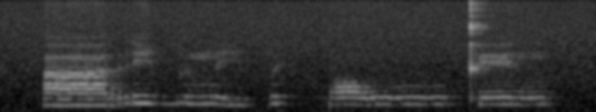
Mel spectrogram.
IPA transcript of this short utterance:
aː˨ r i˦ b ɪ˦ m ɾ i˨ p ɪ˦ ɡ͡b ɔ˦ w uː˦ kʼ e˦ n

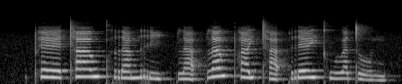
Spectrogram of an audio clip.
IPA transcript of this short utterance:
pʰ ɛː˧ tʰ aː˦˥ w kʰ r a˦˥ m r iː˨˩ k̚ p l a˨˩ ʔ p l a˥˩ w pʰ a˦˥ j tʰ a˨˩ ʔ p r ɛː˥˩ j kʰ w u˦˥ a̯ t o˧ n

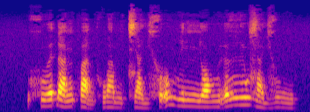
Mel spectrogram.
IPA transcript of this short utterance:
x u˨˦ ə̯ ɗ a˨˦ ŋ f a̰˧˨ n h w a̤˨˩ m t͡ɕ a̤˨˩ j x o̰˧˥ v i˧ n ɲ ɔ˧ v ɨ̰˧˥ ə̯ ɣ ɨ˧ w z a̤˨˩ j ɣ ṳ˨˩ ŋ

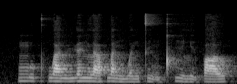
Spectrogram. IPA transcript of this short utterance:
m u˦ pʰ w a˦ n n̪ ɥ ɛ˦ n l ä˨˦ p w a˧ n m w ə˨˦ n t̪ ḭ˨˩ ŋ pʰ i˥˨ l ḭ˨˩ p ɑ˨˦ ʊ̯

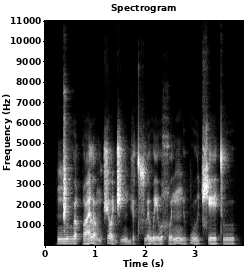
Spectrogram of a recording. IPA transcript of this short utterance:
ŋ͡ǁ uː˧ qʷ a˩˥ l ɔ˩ ŋ t͡ʃ ɔ˥˩ d͡ʒ i˩ ŋ bʲ ɔ˧ t sʷ ɛ˩˥ w e˩˥ w χʷ ɘ˩˥ n ŋ ɨ˩˥ p w u˩˥ t͡ɕʰ e˧ tʰ u˧

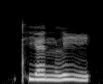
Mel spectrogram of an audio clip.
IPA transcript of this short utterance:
t̪ʰ j ɛ˥˧ n l i˥˩

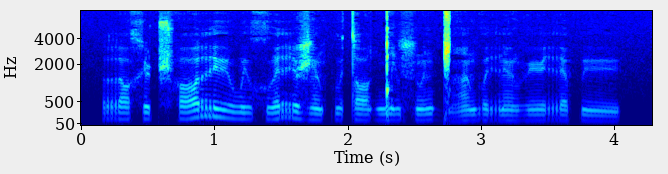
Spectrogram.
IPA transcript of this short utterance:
r ɔ x ʏ ʈ͡ʂʰ ɔ r ɨː w ɨ xʷ ə r ʏ ʐ ə̃ kʷ ə t ɔ ŋ͡ǃ i sʷ ə̃ ɡ͡ǁ ã ɡʷ ɨ r ə̃ v ʏː r ə p ɨ

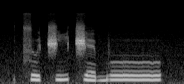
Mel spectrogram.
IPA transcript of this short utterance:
t͡s ʊ˨ t͡ʃ i˨˦ t͡ʃ ɛ˨ b oː˦

